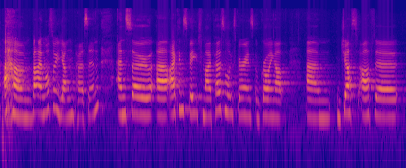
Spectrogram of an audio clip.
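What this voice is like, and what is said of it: Australian accent. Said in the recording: “I'm an Australian, although that accent just gets more and more stark the more I sit between these two.”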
